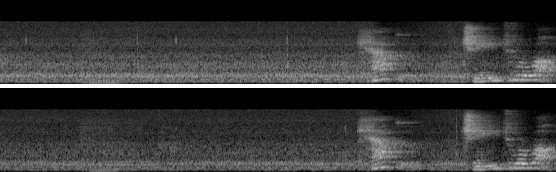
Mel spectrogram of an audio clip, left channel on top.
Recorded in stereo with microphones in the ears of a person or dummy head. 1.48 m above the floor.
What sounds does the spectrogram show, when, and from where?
0.8 s breathing: 45° right (ahead or behind), 1.9 m
3.6 s a man speaking: 40° right (ahead or behind), 5 m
